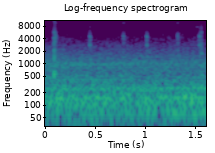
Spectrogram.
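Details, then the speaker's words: Porsche Boxster 986/996 horn circuit: pressing the horn button gives sharp single relay clicks about every third of a second but no horn tone; switch and relay work, both high and low horns have failed. "that's the relay clicking now in this case I've got a clicking relay so that means the switch works the relay works the horns are bad"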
